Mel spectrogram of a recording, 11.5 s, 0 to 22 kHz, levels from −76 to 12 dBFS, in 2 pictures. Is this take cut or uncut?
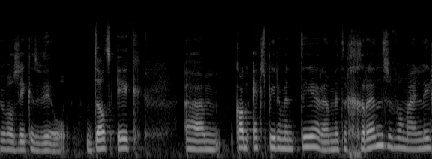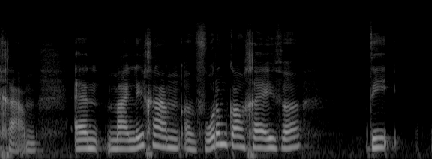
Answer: cut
